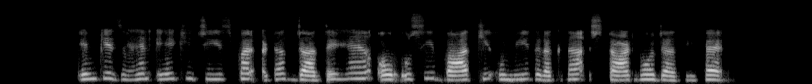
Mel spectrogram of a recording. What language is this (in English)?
Urdu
